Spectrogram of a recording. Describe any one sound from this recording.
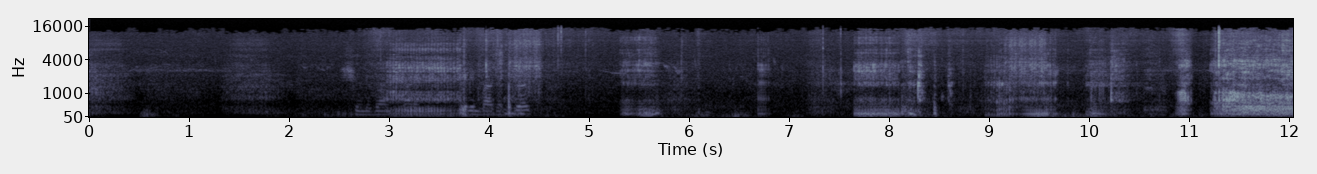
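Dry grass rustles under the struggling tigers.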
